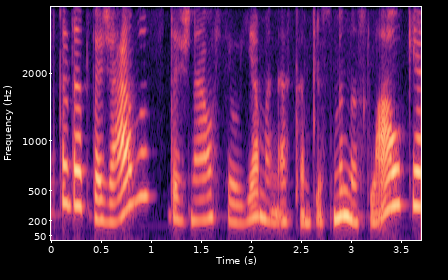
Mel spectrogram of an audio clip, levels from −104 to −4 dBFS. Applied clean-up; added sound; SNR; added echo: none; none; none; none.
